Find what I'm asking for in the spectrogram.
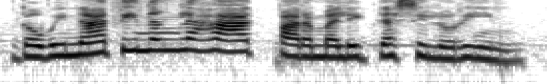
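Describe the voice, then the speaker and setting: A woman's voice: on the high side, expressive, brisk, fairly bright tone. An actress playing a steadfast, comforting Filipino wife and mother in a Tagalog radio drama. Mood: firm, comforting. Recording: music under the voice.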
